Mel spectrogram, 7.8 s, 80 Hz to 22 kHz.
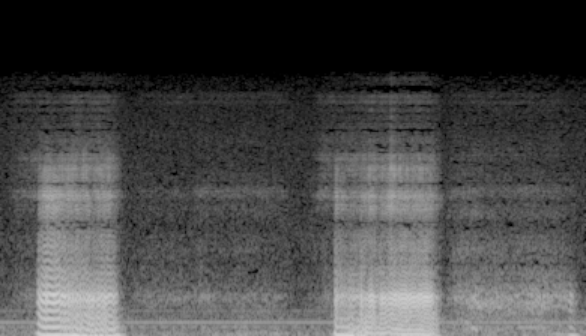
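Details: Sleep snoring recorded 2025/01/31, with the SnoreLab snoring app linked: two loud, low rattling snores about four seconds apart with quiet breathing between.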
